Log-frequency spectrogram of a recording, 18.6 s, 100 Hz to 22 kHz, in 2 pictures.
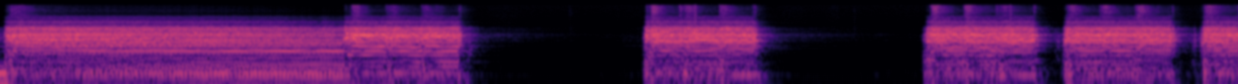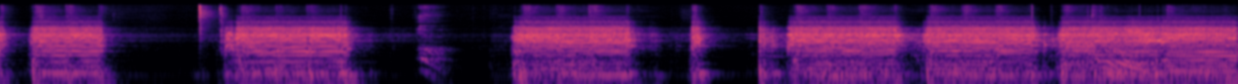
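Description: Electric guitar with P90 pickups, played through a Line 6 Helix on a distorted Plexi amp model. A long chord rings out for about three seconds; after a break comes a short stab, then a choppy rock riff of chords cut off between hits.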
